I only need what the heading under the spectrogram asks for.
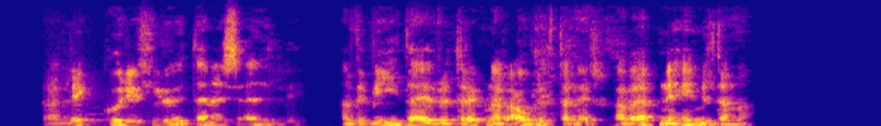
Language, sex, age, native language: Icelandic, male, 40-49, Icelandic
